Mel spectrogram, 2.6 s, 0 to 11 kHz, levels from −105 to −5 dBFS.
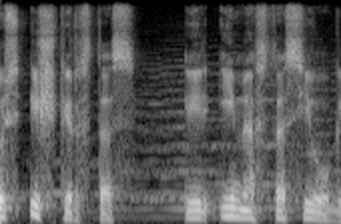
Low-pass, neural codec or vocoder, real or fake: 9.9 kHz; none; real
